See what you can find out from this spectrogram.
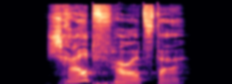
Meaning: inflection of schreibfaul: 1. strong/mixed nominative masculine singular superlative degree 2. strong genitive/dative feminine singular superlative degree 3. strong genitive plural superlative degree
- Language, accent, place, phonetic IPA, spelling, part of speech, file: German, Germany, Berlin, [ˈʃʁaɪ̯pˌfaʊ̯lstɐ], schreibfaulster, adjective, De-schreibfaulster.ogg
